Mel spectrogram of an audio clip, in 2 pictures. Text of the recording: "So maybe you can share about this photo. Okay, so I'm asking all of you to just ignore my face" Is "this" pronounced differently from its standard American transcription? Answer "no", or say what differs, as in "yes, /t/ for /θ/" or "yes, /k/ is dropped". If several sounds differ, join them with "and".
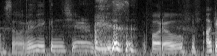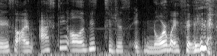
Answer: yes, /s/ is dropped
